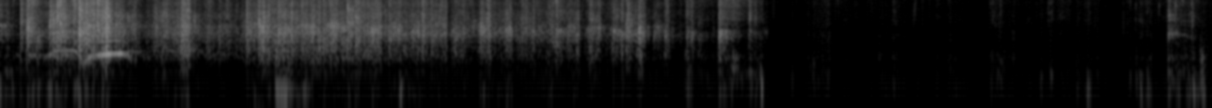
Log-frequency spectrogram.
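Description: Audience applause, a dense crowd of hands clapping steadily for about nine seconds before cutting off abruptly, leaving near silence with faint scattered sounds.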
